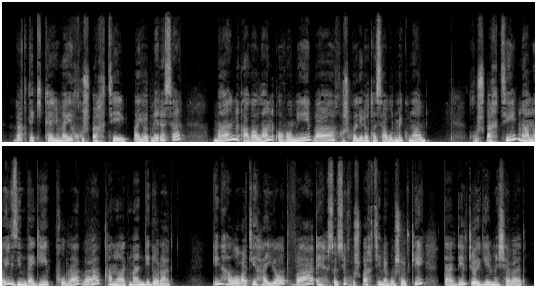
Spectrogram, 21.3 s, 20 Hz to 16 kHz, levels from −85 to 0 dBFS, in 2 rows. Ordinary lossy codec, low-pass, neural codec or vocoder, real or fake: AAC, 48 kbps; 14.4 kHz; codec, 44.1 kHz, 3.4 kbps, Pupu-Codec; fake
